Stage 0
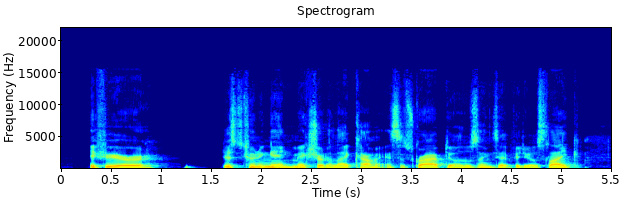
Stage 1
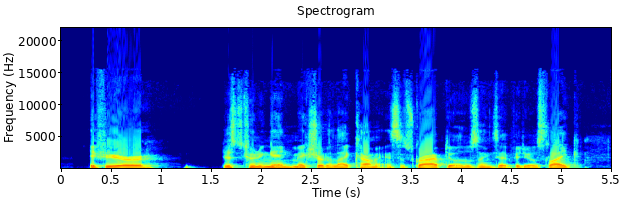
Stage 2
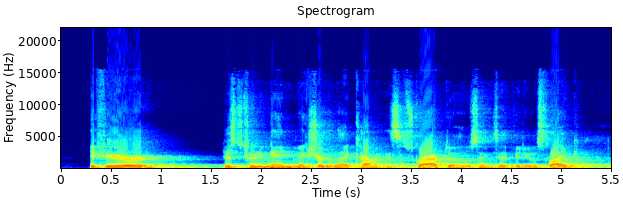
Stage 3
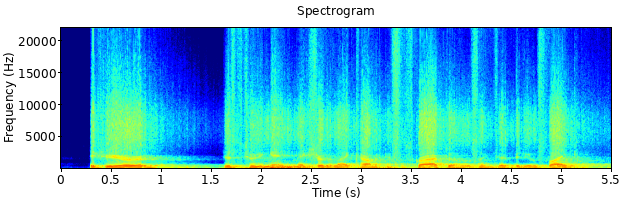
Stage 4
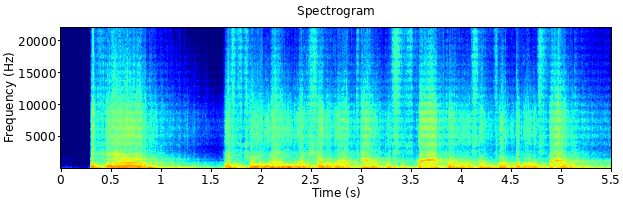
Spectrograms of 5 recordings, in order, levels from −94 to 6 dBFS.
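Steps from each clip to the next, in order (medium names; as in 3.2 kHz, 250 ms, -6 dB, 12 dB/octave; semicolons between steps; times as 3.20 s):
overload inside the chain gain 13.5 dB; trim +8 dB
simulated room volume 1900 m³, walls mixed, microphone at 0.98 m
delay time shaken by noise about 5.9 kHz, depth 0.054 ms
comb filter that takes the minimum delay 0.79 ms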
